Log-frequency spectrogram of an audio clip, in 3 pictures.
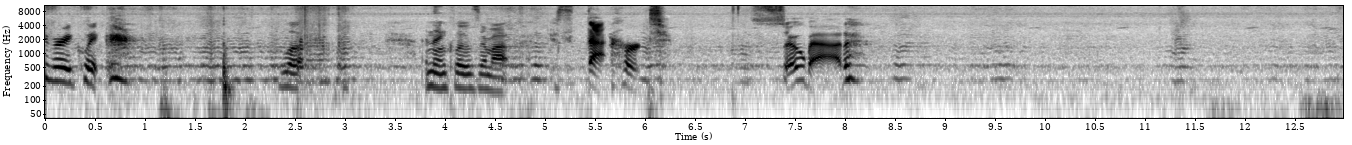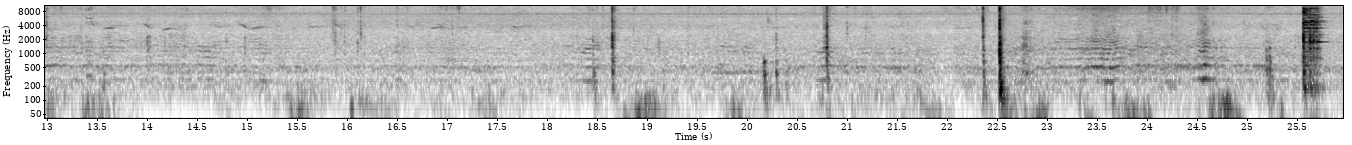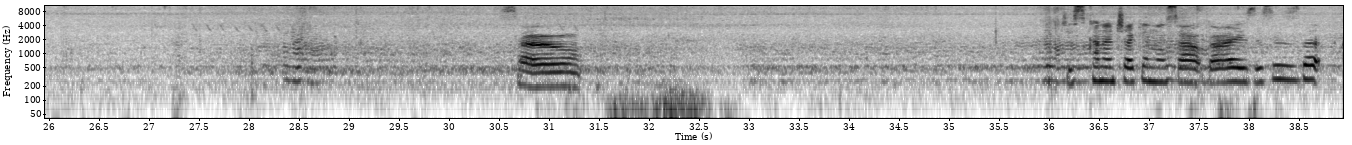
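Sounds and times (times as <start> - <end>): bees buzzing: 0.0 - 38.9
sharp clicks or knocks: 22.3 - 22.7.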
